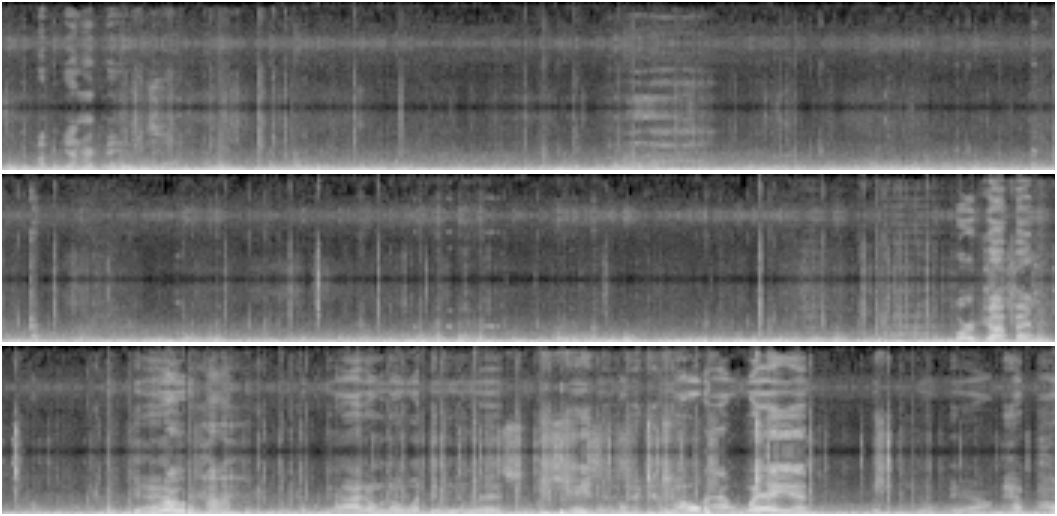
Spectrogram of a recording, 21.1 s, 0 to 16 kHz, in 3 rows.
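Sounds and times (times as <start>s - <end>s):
boat engine rumbling: 0.0s - 21.0s
wind buffeting microphone: 0.0s - 21.0s.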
